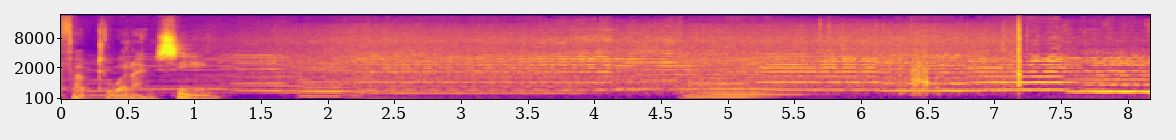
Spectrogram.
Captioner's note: running river water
